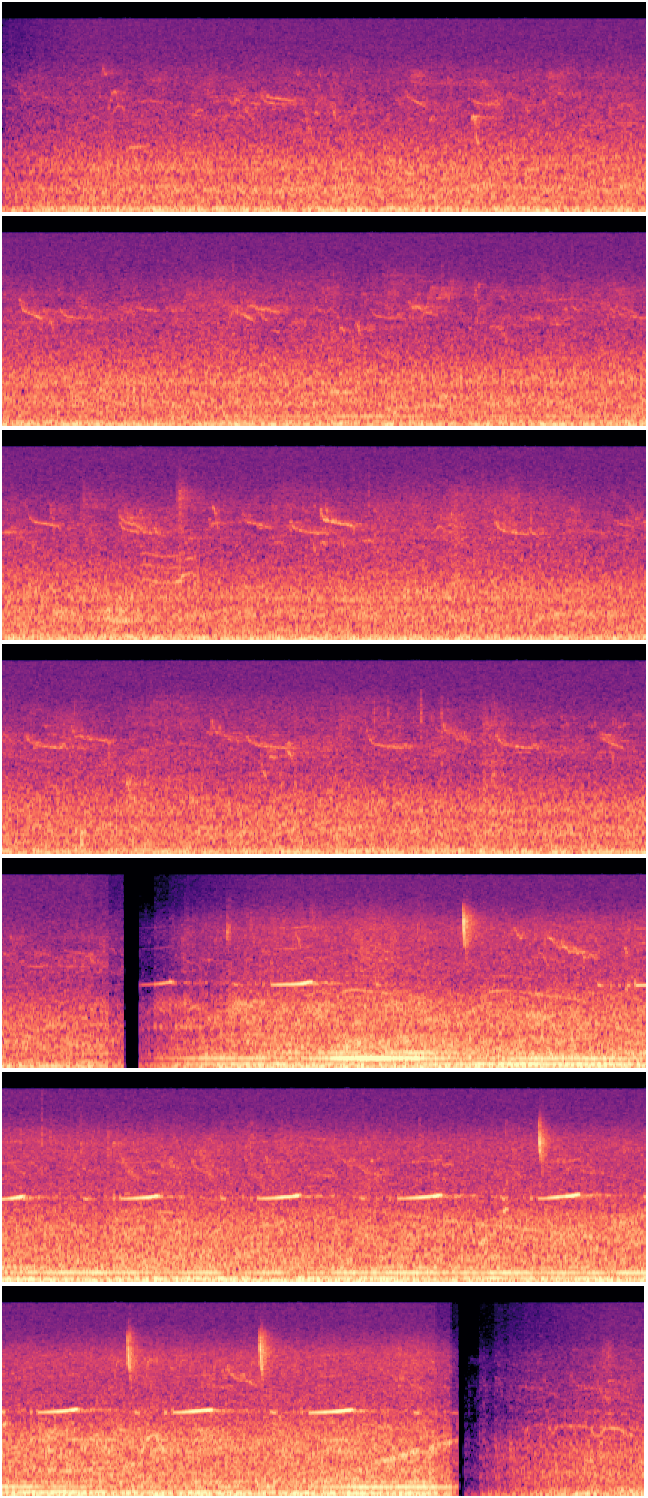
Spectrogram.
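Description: Outdoor ambience of small birds calling in the trees: a run of short high chirps, then in the later part a regular series of short clipped notes about two every three seconds over a steady low hum.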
